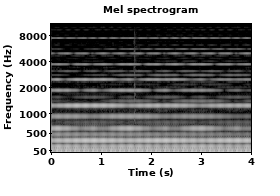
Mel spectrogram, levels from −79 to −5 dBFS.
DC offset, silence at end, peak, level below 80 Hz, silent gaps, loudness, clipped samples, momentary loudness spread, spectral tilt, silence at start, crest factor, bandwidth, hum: 4%; 0 s; -10 dBFS; -30 dBFS; none; -23 LUFS; under 0.1%; 2 LU; -5.5 dB/octave; 0 s; 12 dB; 10.5 kHz; none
